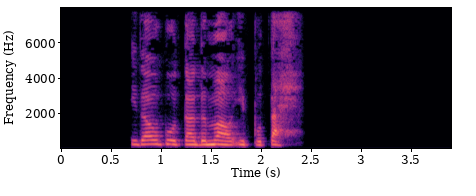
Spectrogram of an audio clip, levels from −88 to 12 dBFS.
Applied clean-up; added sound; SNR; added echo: none; none; none; none.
